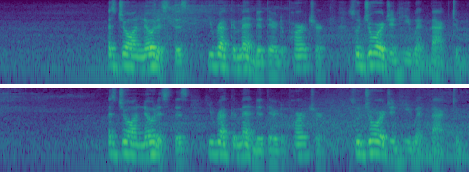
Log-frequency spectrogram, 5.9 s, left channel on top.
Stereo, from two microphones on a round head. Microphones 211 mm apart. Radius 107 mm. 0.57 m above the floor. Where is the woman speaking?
20° left (ahead or behind), 0.6 m.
